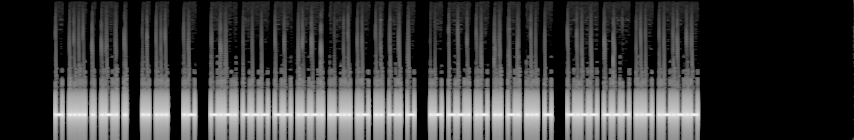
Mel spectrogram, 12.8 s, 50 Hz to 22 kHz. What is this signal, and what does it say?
Morse code, heard as a keyed tone, about 34 wpm, 700 Hz. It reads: THERE IS A COMPLAINT AGAINST YOU.
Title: Sentences from Top 1400 Words 35wpm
